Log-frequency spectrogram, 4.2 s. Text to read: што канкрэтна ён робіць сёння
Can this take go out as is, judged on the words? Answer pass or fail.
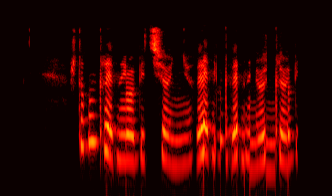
fail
